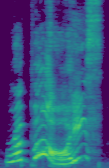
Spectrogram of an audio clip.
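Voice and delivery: very high, loud bellowed question; boy bellows the command at the dragon. Acted. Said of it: "Wynne bellows".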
